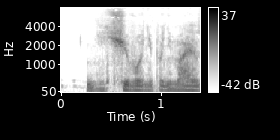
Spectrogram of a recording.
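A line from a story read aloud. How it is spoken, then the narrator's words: Strangled whisper. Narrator (Russian): сдавленно прошептал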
